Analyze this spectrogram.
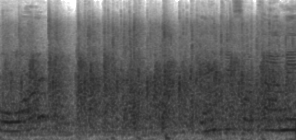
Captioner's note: audience clapping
